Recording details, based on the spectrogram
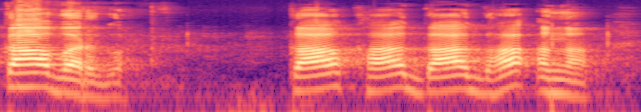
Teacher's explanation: इनका सब का उच्चारण कहां से होता है गले से होता है कंठ से होता है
